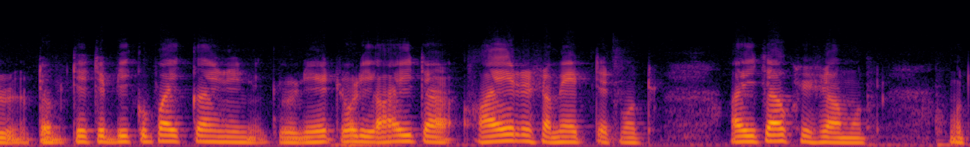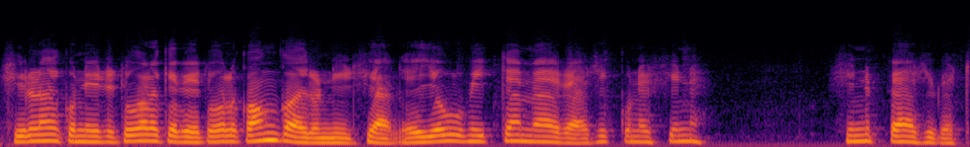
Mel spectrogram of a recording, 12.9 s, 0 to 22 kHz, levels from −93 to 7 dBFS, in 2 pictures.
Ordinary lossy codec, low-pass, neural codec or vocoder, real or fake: none; 14.4 kHz; none; real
